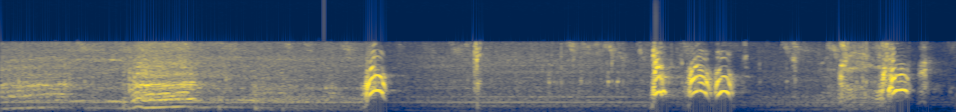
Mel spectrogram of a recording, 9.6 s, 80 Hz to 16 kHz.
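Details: Friendly neighbour's dogs that bark whenever they see someone: a low murmur early on, then short arched yelping barks at about 4 seconds, a cluster near 7 seconds and a final pair near 9 seconds.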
